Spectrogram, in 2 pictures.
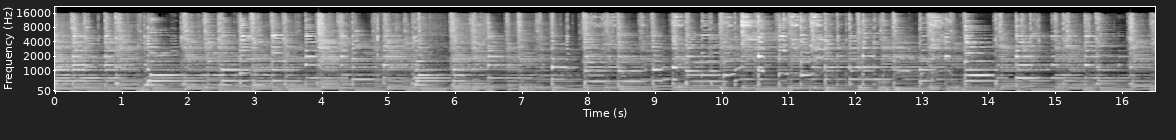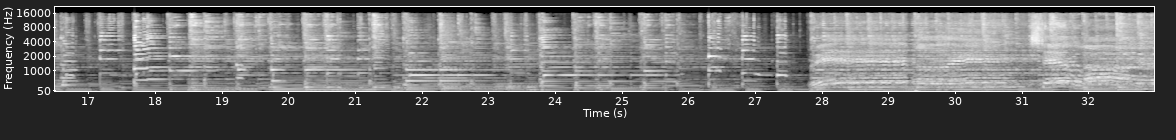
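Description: Instrumental break of a folk band's song: plucked strings over a bass line, with no singing. About two seconds before the end, several voices come in singing.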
